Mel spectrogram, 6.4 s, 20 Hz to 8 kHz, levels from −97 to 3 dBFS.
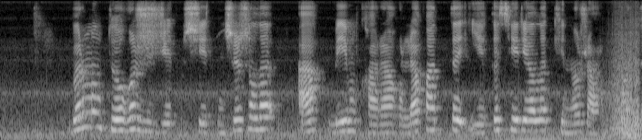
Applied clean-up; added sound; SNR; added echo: none; Fire; 11 dB; none.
